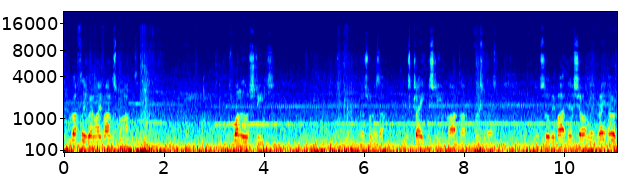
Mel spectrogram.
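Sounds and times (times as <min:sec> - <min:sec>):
bus engine and road rumble: 0:00.0 - 0:11.0.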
